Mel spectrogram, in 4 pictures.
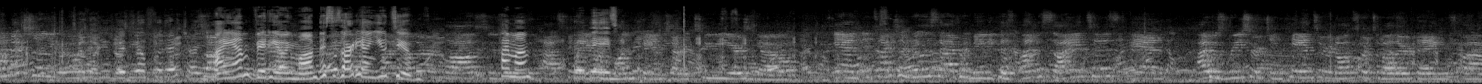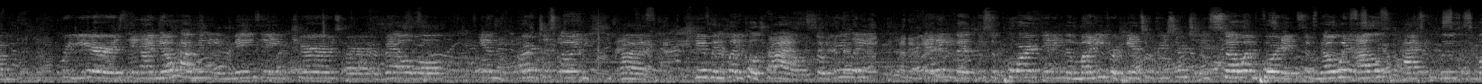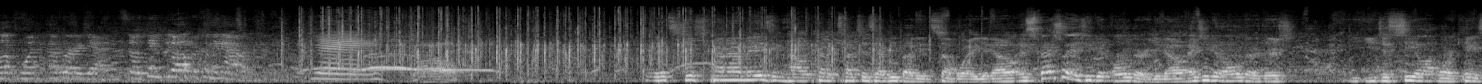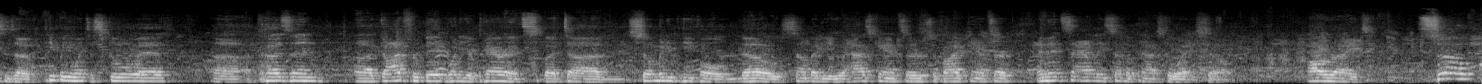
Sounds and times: Crowd: 0.0 - 59.2.

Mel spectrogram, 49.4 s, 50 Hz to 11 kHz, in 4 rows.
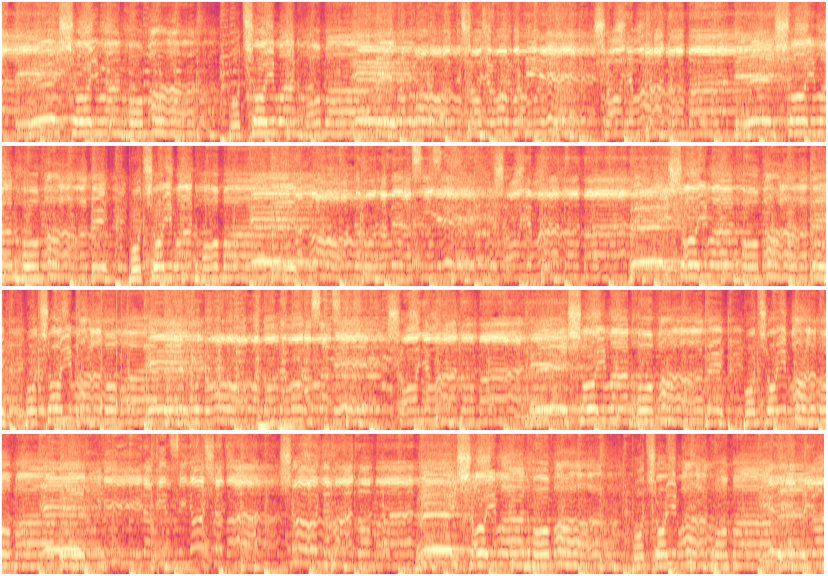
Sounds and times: Wedding music: 0.0 - 49.4.

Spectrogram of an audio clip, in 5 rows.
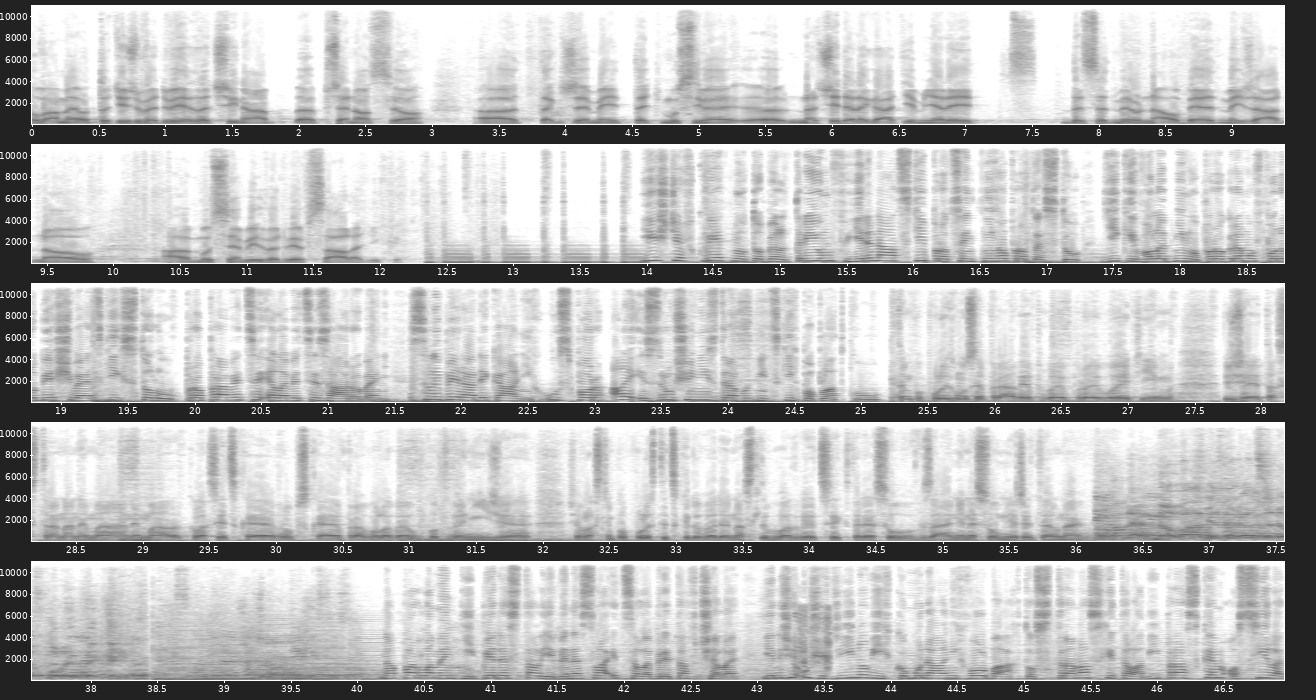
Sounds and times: Speech: 0.0 - 12.2, 14.0 - 38.4
Music: 12.2 - 32.8, 38.1 - 46.9.

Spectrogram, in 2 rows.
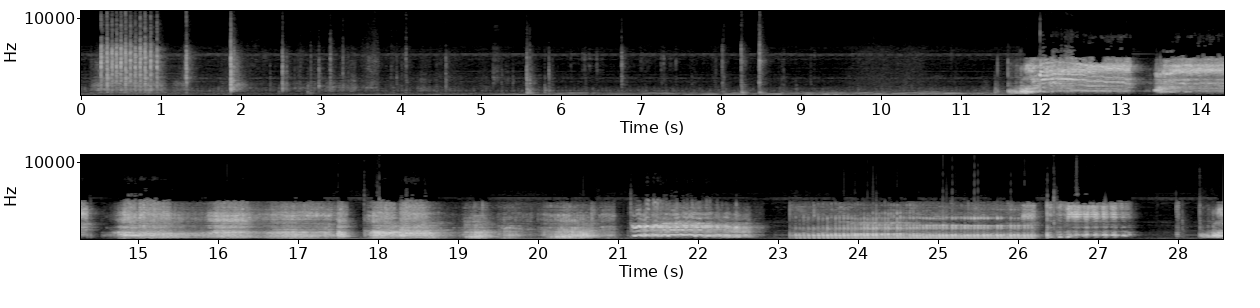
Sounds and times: Inside, small room: 0.0 - 28.5.

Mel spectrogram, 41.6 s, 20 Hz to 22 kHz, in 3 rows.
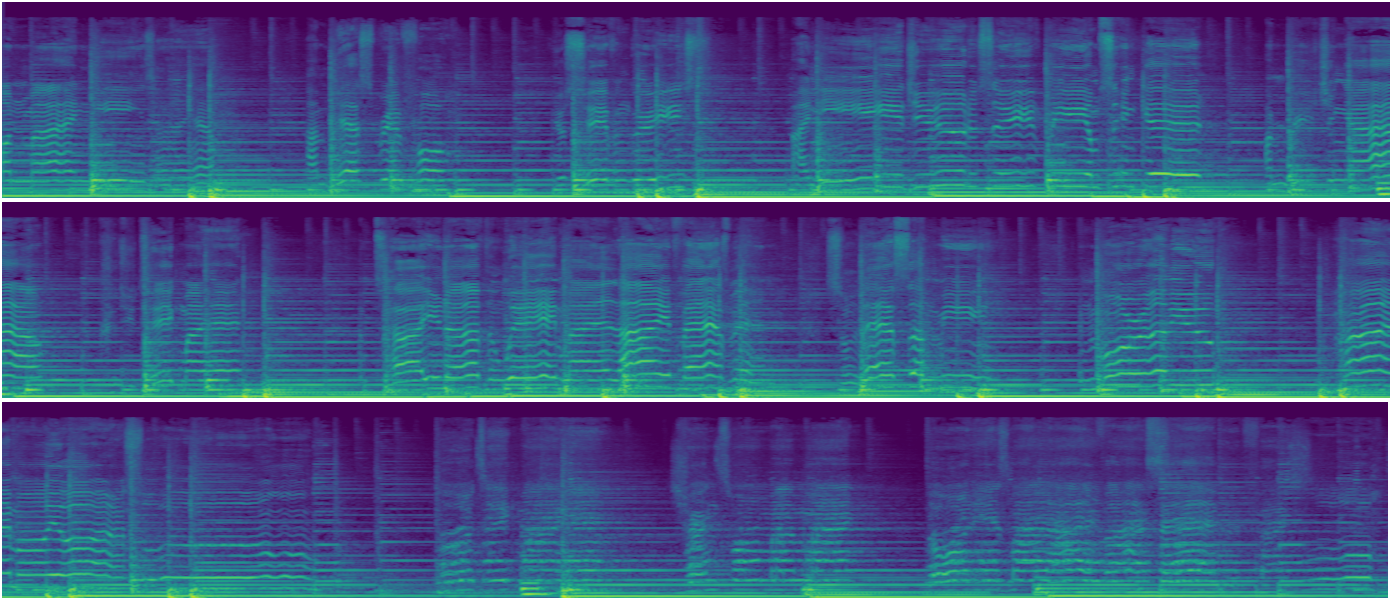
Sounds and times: Music: 0.0 - 41.6.

